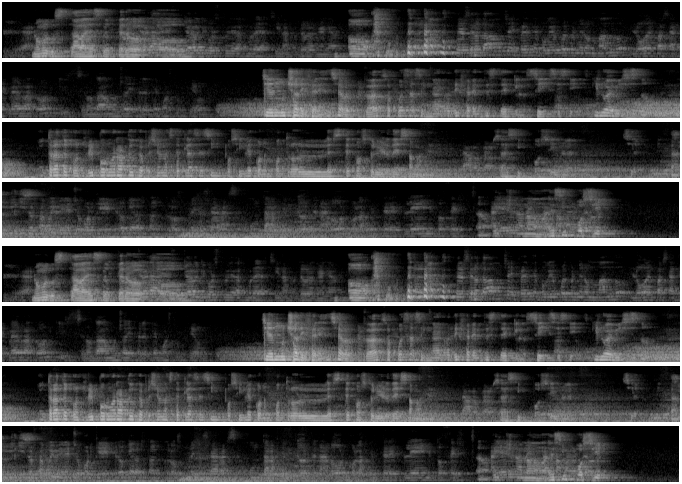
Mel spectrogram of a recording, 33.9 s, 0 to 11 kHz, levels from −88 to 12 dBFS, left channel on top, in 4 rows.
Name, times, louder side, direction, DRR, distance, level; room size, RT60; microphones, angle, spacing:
voice 1, 0.4-2.3 4.3-5.3 11.7-16.6 17.4-22.4 23.2-24.1 24.7-24.9 25.3-25.8 31.4-32.9, right 1 dB, 15° right, 5 dB, 0.6 m, -28 dB
voice 2, 1.2-4.2 5.1-11.0 12.8-14.4 15.4-15.7 22.7-23.4 25.4-31.2 31.5-32.9, right 1 dB, 55° right, 3 dB, 2.0 m, -45 dB
sound 1, 11.2-13.0 13.4-14.5 15.4-17.3, left 2 dB, 30° left, 0.6 m, -36 dB
sound 2, 16.2-30.1, right 1 dB, 40° right, 1.2 m, -39 dB
11.0 x 5.7 x 5.9 m, 0.66 s
head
